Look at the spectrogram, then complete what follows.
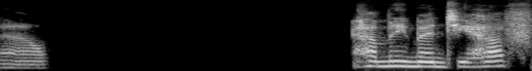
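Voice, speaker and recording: A female-sounding voice puts on a raspy character voice with a fairly high pitch and a fairly quick pace. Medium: actual play.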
